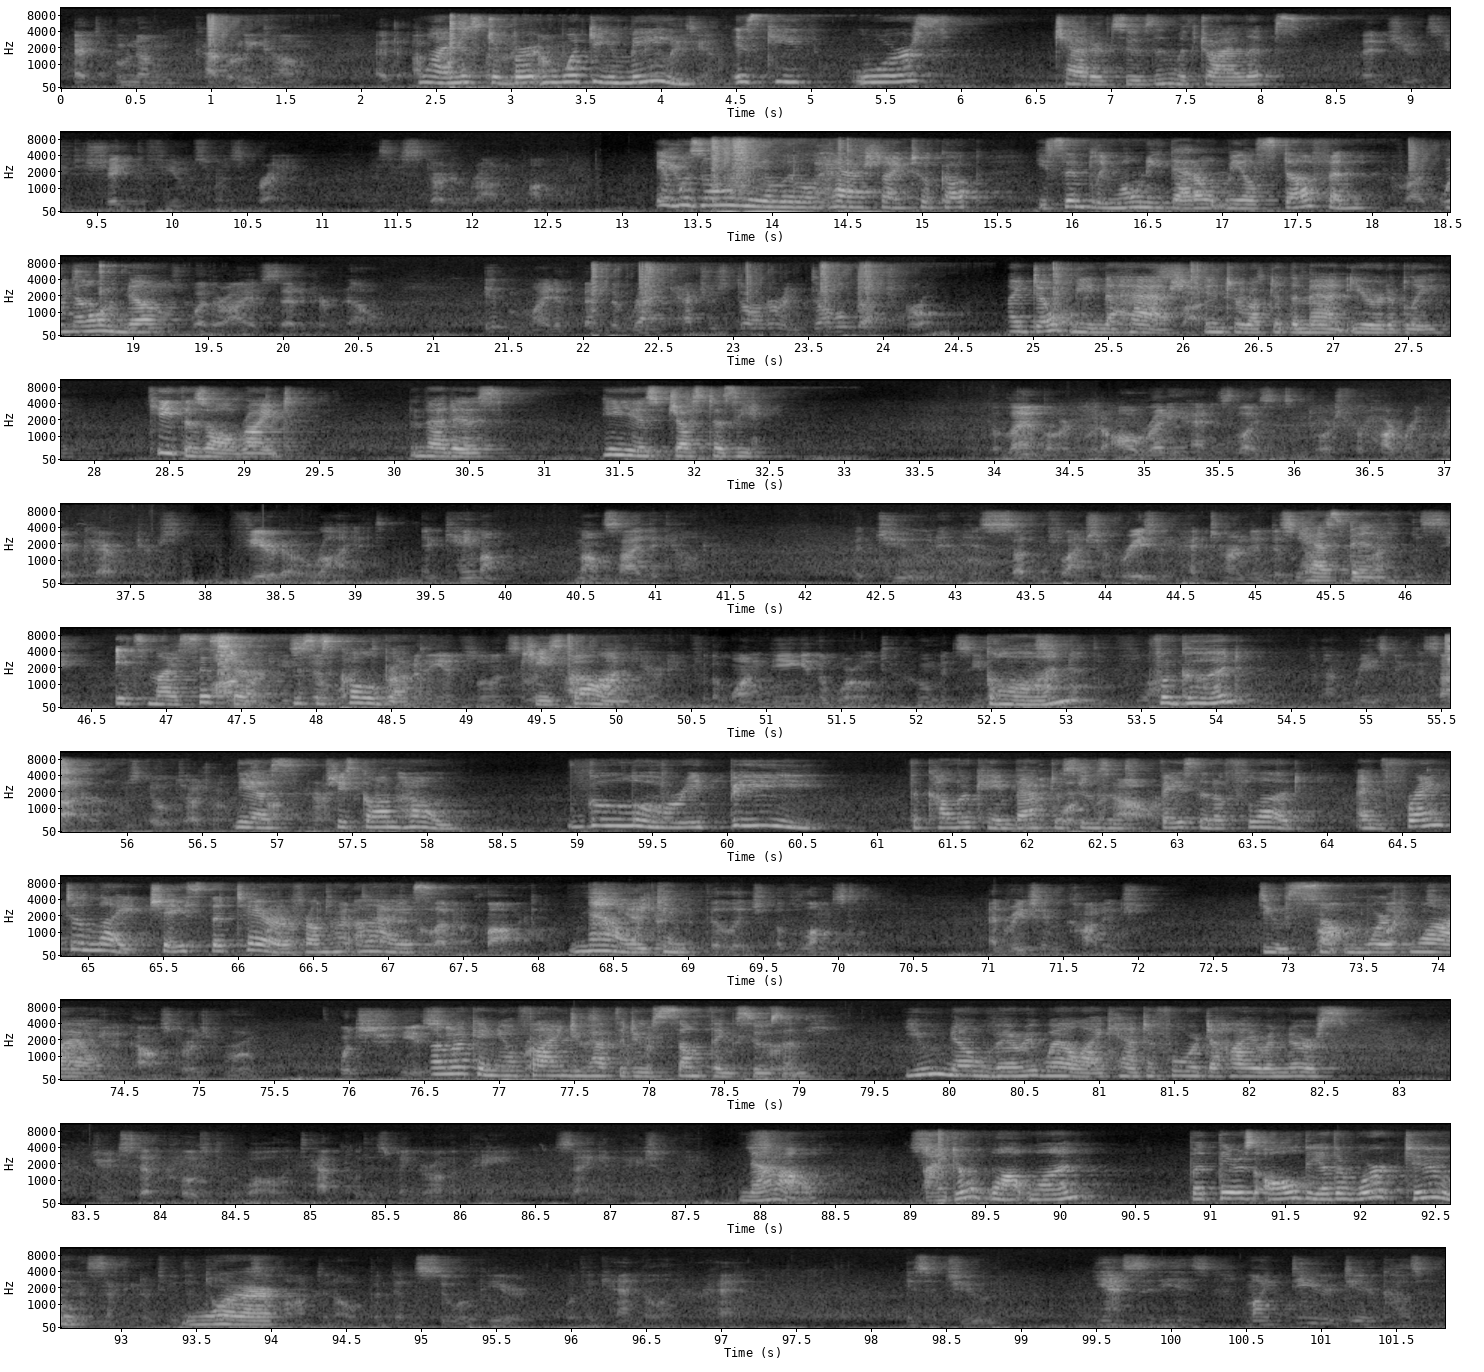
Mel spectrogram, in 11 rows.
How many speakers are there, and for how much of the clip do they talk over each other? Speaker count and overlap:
2, about 25%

